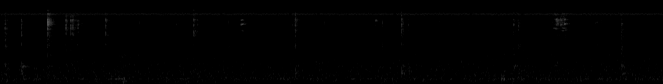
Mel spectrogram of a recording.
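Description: Near silence with faint, irregular small clicks and crackles, a few each second, as solder is melted onto circuit-board pins with a soldering iron.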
